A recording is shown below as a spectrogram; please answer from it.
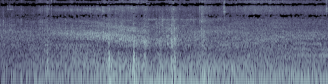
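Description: A road vehicle passing, its noise swelling towards the middle and easing off, with a few sharp knocks in the middle.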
